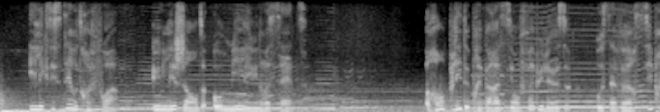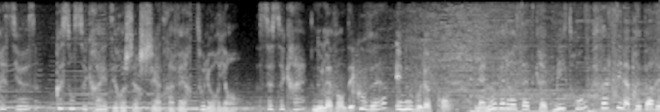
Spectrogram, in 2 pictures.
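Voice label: Commercial French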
